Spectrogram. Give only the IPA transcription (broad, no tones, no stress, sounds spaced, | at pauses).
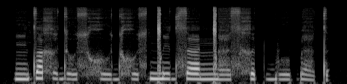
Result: ĩ t a x ə̤ dʱ ṳ s x ṳ d x ṳ s ŋ͡ǀ i d s æ ŋ͡ǀ æ̤ s x ə t b ṳ ɓ æ̤ t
